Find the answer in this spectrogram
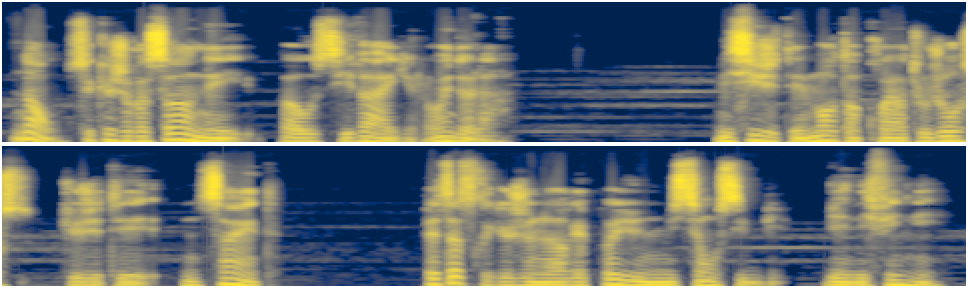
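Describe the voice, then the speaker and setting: A man's voice: lowish voice, warm tone, no room sound, faint music behind, lightly acted. A man voicing a cruel, taunting young female witch spirit while reading a game's dialogue aloud. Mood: scornful. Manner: mocking, teasing, slow and menacing.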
